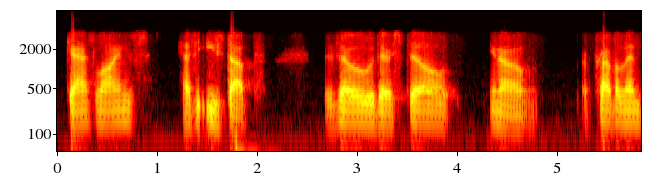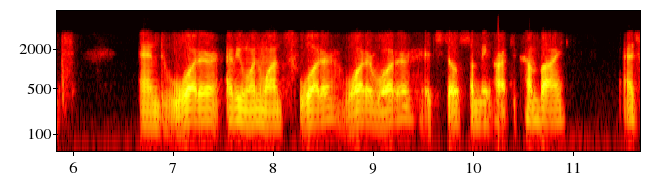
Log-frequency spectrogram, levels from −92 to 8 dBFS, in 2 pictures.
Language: English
